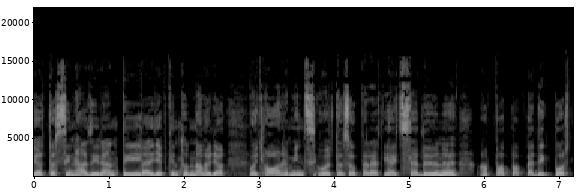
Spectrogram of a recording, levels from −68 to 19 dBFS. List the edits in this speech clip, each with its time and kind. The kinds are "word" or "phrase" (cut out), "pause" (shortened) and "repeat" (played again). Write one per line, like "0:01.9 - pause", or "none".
0:01.4 - word
0:02.2 - word
0:02.9 - word
0:03.7 - word
0:04.6 - word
